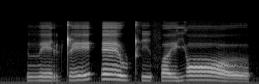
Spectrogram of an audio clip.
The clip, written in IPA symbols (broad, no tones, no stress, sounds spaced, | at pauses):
β e r ʈ e | ɛː w ʈʰ i f ʌ ɪ̯ j ɔː ʊ̯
